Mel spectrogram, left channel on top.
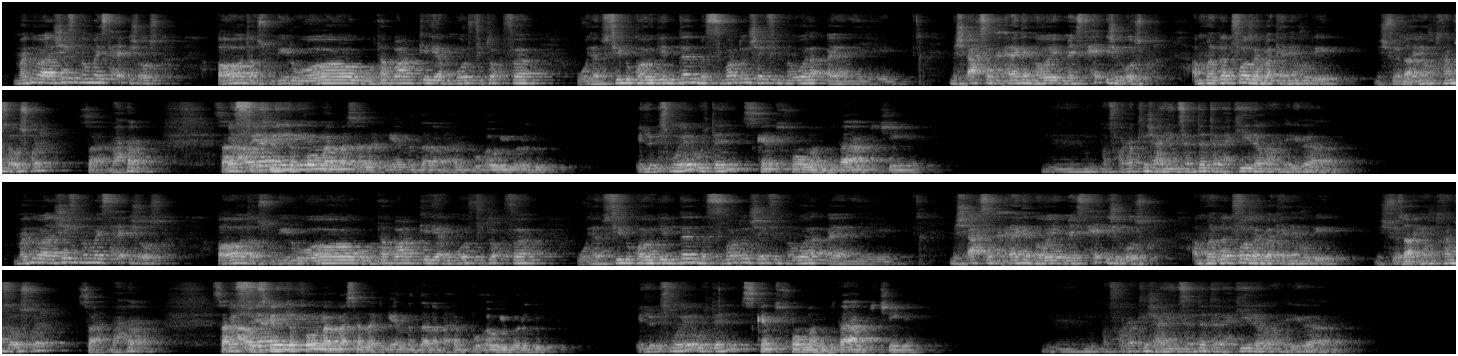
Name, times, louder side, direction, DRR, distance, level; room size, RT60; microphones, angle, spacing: voice 1, 0.1-1.7 2.2-5.3 5.8-8.9 9.5-13.3 13.7-15.0 15.6-17.9 20.9-21.9 24.9-27.9, left 1 dB, 30° left, -1 dB, 0.5 m, -25 dB
voice 2, 16.7-20.0 22.1-23.7 26.5-26.7 27.6-27.9, right 3 dB, 40° right, 3 dB, 0.4 m, -25 dB
5.2 x 2.3 x 2.3 m, 0.88 s
head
